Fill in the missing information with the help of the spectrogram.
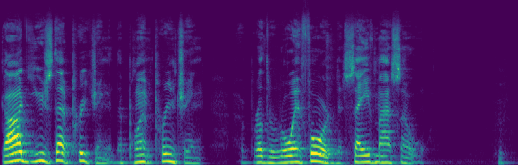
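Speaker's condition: Cerebral palsy; uses electric wheelchair

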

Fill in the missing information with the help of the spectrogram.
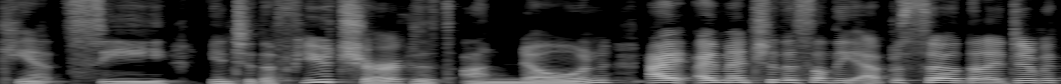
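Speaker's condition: No condition

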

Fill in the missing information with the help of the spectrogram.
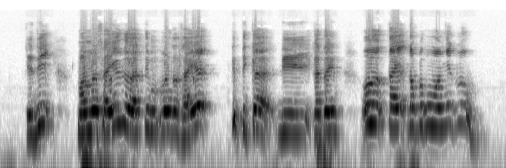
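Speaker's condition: Cerebral palsy; congenital cerebral palsy

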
